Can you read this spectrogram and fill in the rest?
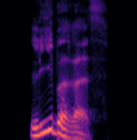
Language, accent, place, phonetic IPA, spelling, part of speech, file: German, Germany, Berlin, [ˈliːbəʁəs], lieberes, adjective, De-lieberes.ogg
- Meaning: strong/mixed nominative/accusative neuter singular comparative degree of lieb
